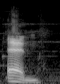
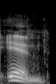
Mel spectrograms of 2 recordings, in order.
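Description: First: The vowel is shifted toward a short e sound. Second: The vowel is a plain short i sound. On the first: "you go N" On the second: "if you want to say in"

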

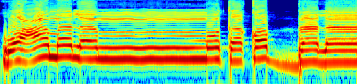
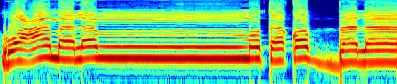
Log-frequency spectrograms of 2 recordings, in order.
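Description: The two takes are said the same way.

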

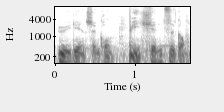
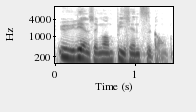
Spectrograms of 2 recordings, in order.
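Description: First: The voice is low and deep. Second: The voice is at its normal pitch. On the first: The speaker calls it right. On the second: The speaker calls it wrong.

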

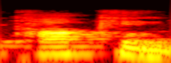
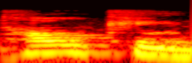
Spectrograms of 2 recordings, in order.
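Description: First: No L sound is pronounced in the middle. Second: An L sound is pronounced in the middle. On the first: The speaker calls it right. "이 L이 소리가 안 나고 있어" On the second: The speaker calls it wrong. "소리가 난다면 talking이나 talking 돼야 되겠지"

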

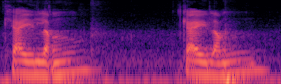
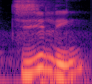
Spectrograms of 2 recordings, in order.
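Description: First: The name is said in Cantonese pronunciation. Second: The name is said in Mandarin pronunciation. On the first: "Kylin, I assume, is how you say it in Cantonese" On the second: "Jiling is the Mandarin word"

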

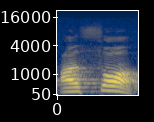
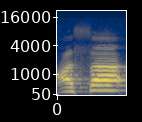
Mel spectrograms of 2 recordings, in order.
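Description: First: The 's' is heavy and emphatic. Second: The 's' is light and plain. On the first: The speaker calls it right. "स्वाद के साथ असौ" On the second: The speaker calls it wrong. "सीन के साथ असा पढ़ देना"

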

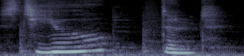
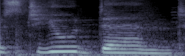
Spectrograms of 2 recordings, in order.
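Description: First: The second syllable has a reduced schwa vowel. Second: The second syllable has a full, clear vowel. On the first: The speaker calls it right. "Я кажу нейтральний звук шва" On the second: The speaker calls it wrong. "І я не кажу student"

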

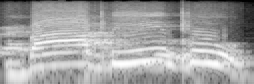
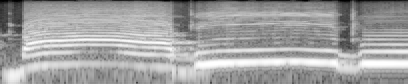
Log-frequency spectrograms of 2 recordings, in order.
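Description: First: The vowels are short, with no lengthening. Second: Each vowel is drawn out by one beat. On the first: "এতে টান হবে না" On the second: "এই জায়গায় একালি টান হবে"

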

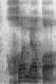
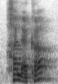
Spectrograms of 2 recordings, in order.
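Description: First: The h is a deep, throaty sound. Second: The h is a plain, light sound. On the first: The speaker calls it right. "ha harfine dikkat edeceğiz. Tam çıkarmamız gerekir" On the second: The speaker calls it wrong. "Halaka değil"

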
